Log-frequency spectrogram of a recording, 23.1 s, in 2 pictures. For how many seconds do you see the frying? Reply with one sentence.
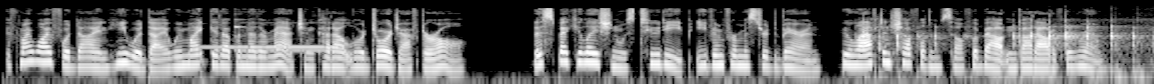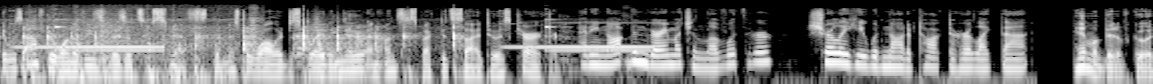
The frying can't be heard in this clip.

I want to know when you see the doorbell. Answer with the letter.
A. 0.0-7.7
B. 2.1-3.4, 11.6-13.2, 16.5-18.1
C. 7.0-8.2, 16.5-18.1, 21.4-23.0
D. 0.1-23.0
B.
